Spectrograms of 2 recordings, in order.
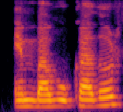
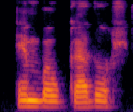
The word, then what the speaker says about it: embaucador: Embabucador también, pero no se dice embabucador, se dice embucador. Embaucador, no embabucador.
